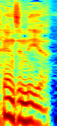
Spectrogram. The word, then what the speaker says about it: Tanzania: Tanzania.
